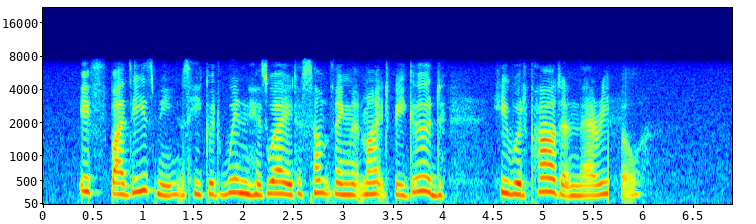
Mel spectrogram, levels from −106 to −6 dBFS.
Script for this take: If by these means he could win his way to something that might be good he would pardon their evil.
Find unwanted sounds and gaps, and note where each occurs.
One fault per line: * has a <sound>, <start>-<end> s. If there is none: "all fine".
* has a dropout, 5.7-5.8 s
